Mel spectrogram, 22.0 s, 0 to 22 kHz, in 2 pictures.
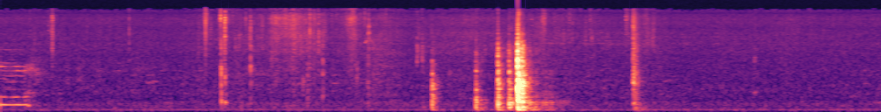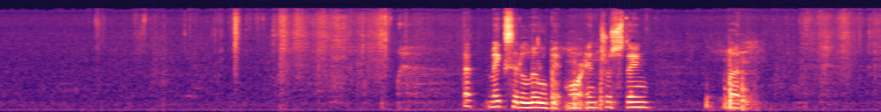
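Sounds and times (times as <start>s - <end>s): objects knocking on worktable: 5.4s - 7.0s, 19.8s - 20.6s
handling on plastic sheeting: 12.2s - 16.0s, 21.0s - 22.0s.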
